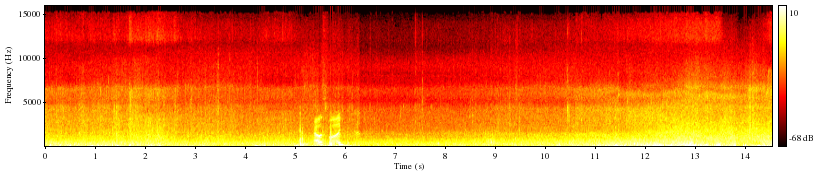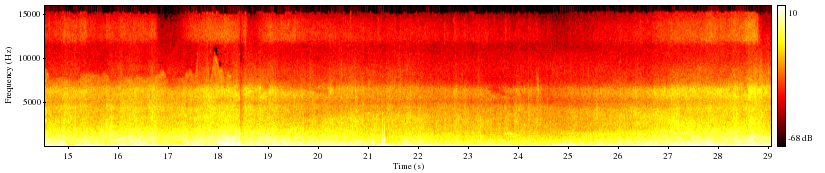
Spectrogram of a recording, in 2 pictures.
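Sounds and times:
river rapids rushing and splashing: 0.0 - 29.0
wind buffeting microphone: 0.0 - 29.0.

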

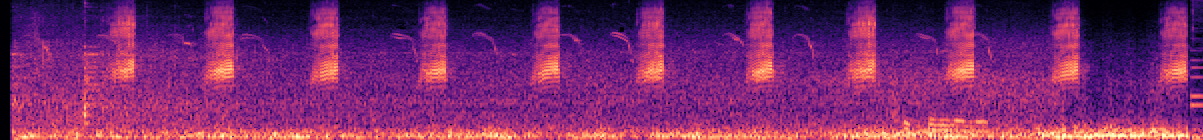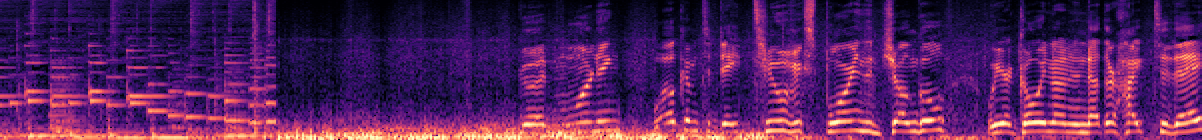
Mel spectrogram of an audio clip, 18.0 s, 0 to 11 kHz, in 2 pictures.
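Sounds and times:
bird harsh call: 0.7 - 9.0.

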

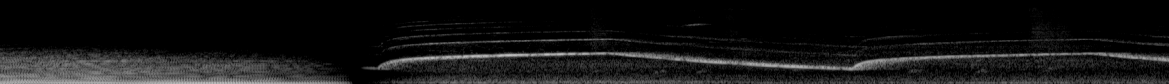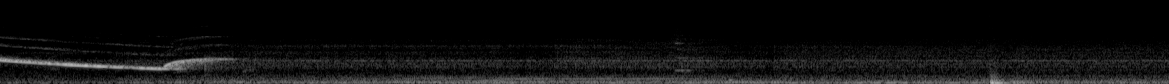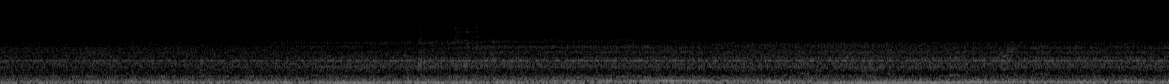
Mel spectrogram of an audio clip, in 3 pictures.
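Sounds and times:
low rumble: 0.0 - 3.6
emergency siren wailing: 0.0 - 14.2.

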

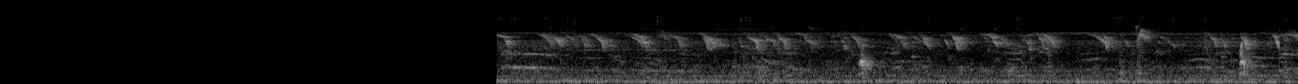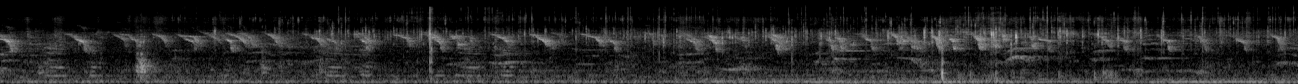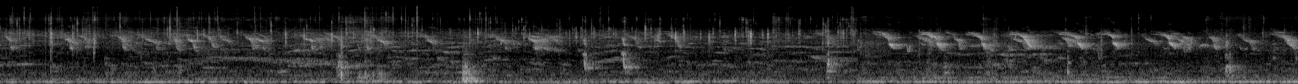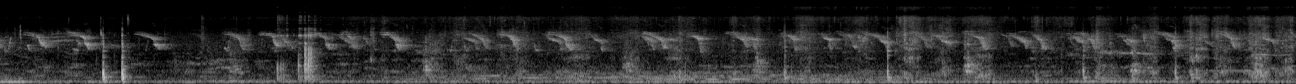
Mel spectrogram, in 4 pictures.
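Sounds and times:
birds chirping: 5.0 - 51.9
wooden spatula knocking clay pot: 39.8 - 40.3, 41.7 - 42.3, 46.4 - 51.9.

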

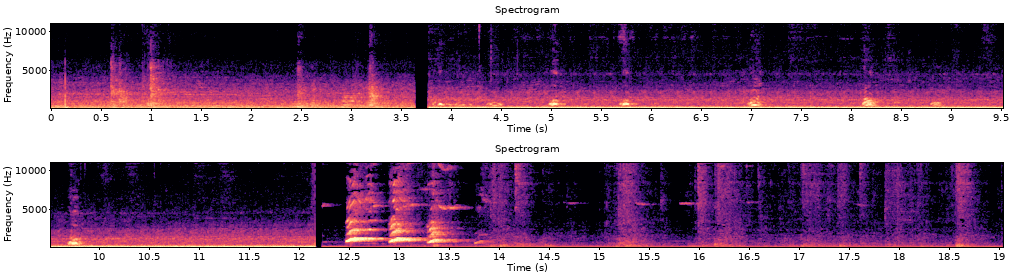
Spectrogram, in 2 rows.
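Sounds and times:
puppy yelping: 3.8 - 5.9, 9.7 - 9.9, 12.3 - 16.0
loud low rumble: 3.8 - 12.2.

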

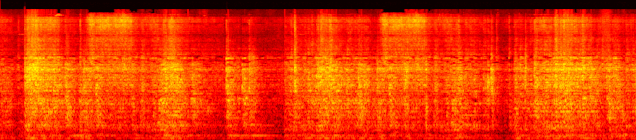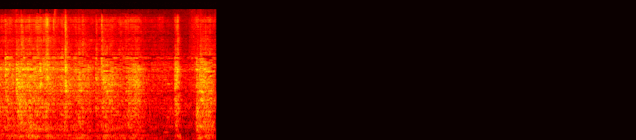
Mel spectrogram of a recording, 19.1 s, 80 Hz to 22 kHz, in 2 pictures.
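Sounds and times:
car metal crunching: 0.0 - 12.8
diesel engine under load: 0.0 - 12.8.

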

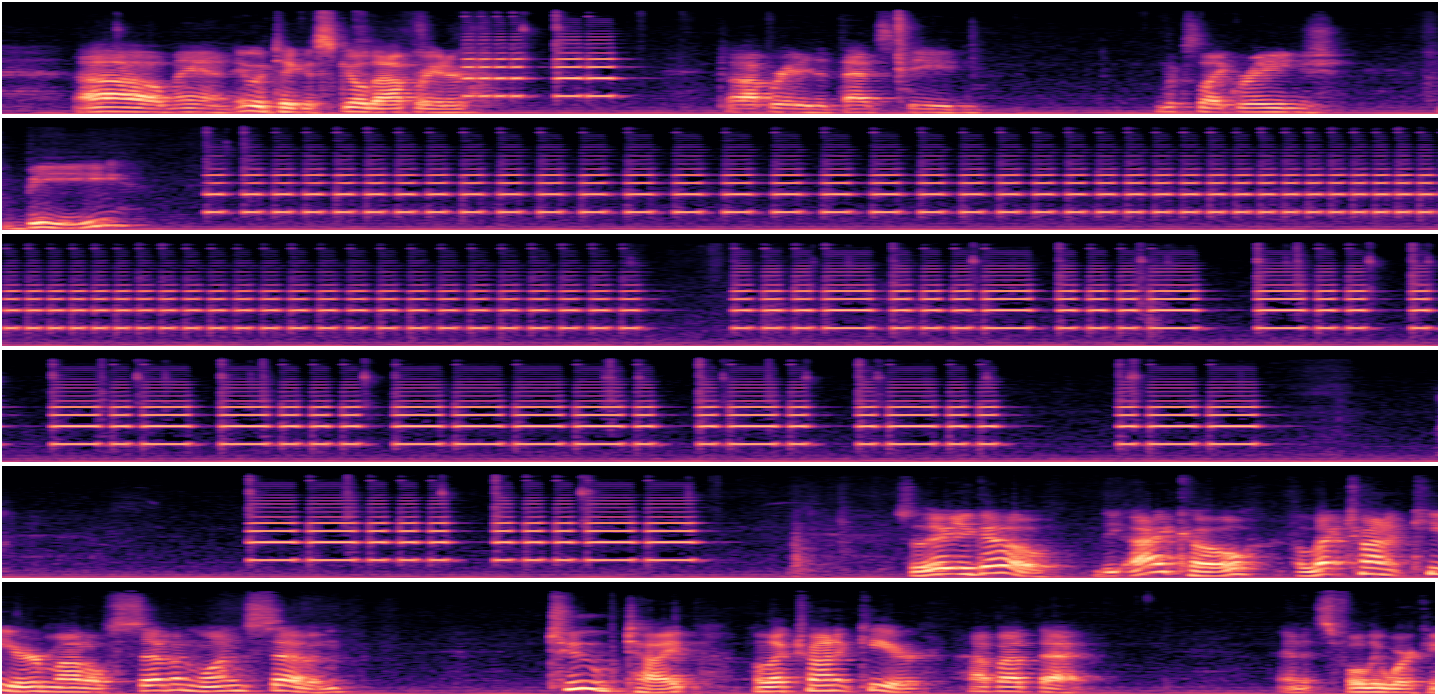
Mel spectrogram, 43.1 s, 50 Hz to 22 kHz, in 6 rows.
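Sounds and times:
buzzy morse code tone: 2.1 - 3.3, 8.2 - 28.1, 29.9 - 32.4.

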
